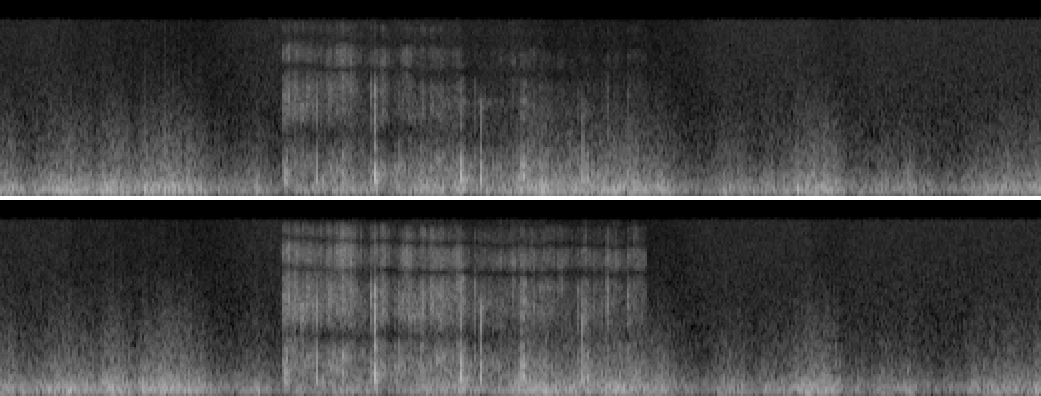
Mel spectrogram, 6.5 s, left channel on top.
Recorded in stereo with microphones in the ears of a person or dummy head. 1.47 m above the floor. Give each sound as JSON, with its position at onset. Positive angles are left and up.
{"t": 1.8, "sound": "running footsteps", "side_deg": -20}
